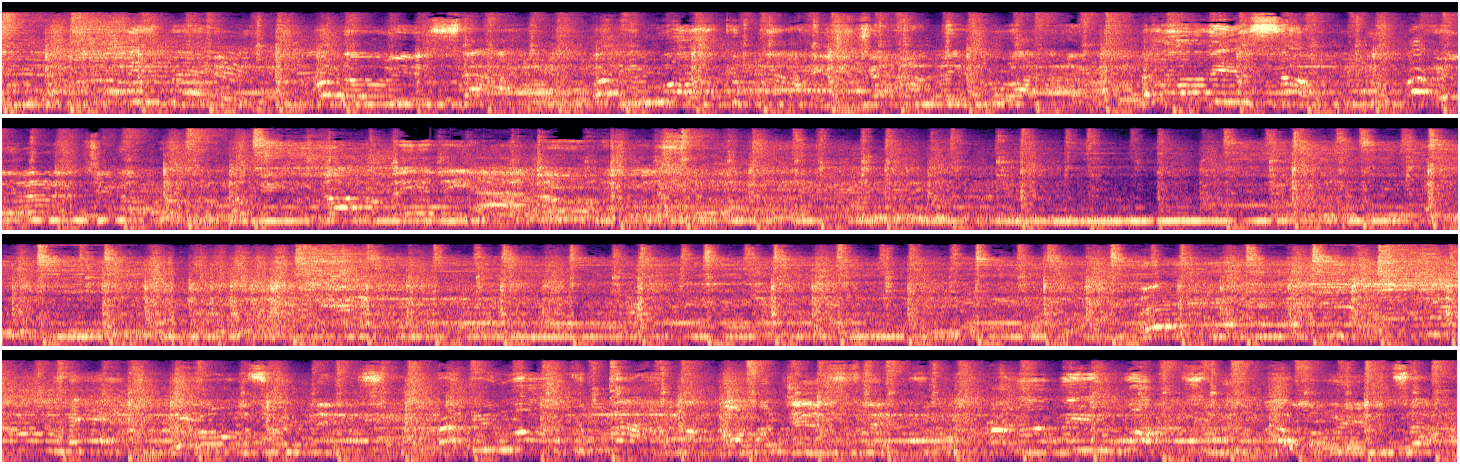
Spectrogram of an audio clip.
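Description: Live rockabilly band playing: Gretsch electric guitar, upright double bass and drum kit.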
